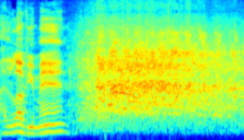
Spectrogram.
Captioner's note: laughter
